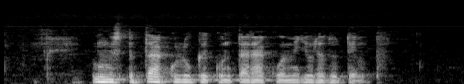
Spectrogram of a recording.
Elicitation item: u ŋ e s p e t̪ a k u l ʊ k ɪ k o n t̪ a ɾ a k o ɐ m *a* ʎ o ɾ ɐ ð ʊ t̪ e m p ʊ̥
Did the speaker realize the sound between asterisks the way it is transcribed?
no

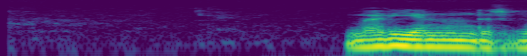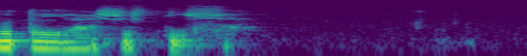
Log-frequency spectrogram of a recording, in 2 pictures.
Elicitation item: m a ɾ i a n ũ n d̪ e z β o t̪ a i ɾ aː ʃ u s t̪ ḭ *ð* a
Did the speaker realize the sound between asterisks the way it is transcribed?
no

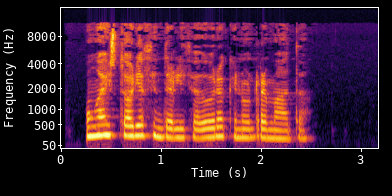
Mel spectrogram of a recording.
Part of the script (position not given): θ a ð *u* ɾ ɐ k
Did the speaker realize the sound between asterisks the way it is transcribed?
no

